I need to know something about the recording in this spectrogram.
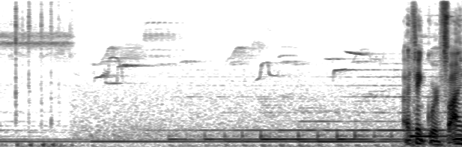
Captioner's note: birds chirping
